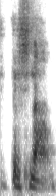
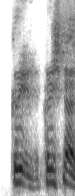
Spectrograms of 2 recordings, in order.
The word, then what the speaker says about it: Krishna: letters I am a so don't eat up Krishna so Krishna should not be eaten up he you have to pronounce all the USS wherever they come right people with North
